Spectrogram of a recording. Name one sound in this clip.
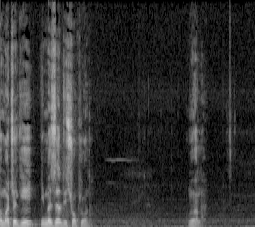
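An older man speaks calmly and close into a microphone.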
